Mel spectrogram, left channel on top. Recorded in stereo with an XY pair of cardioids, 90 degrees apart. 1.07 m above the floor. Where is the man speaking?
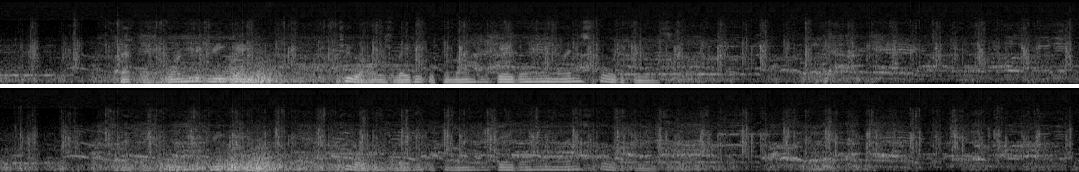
65° left.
